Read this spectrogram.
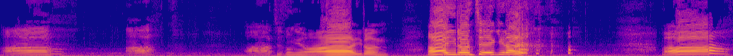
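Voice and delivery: high, loud wails of despair; anguished groaning. Real, not acted. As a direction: groan over the loss. Groaning over failed craft.

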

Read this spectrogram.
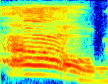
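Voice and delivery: sudden high, loud pained cry. Acted. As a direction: yelp as the venom strikes. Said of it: "he cried".

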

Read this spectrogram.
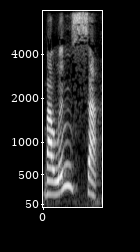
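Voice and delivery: "Balança" slow and stretched; sounded-out word. Shown as a demonstration. Teacher repeats the new word to pupils, sounded-out. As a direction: draw out each syllable of "Balança".

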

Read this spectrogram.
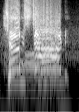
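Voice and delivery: high shouted finisher call; fired-up commentator shout; excited play-by-play. Real, not acted. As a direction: yell the big move. Calling a finishing move.

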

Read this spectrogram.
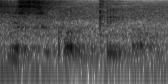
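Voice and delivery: whispered comfort, very soft; retold words of comfort, barely voiced; hushed consoling. Wife consoles him in the retelling. (consuelo susurrado, muy bajito)

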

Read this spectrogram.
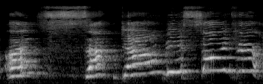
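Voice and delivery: very high, loud frightened cry; hammed-up fright. Storyteller hamming Miss Muffet's fright for children, high and loud. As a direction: play the scare big for the kids.

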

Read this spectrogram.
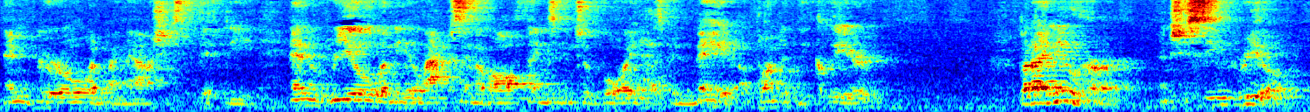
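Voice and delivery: measured, lilting poem recital; poetry reading. Acted. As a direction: read it like a poet at a reading. Poet reads her poem.

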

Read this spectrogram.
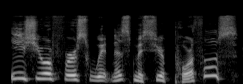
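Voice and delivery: high, loud incredulous question; astonished. Acted. D'Artagnan questions Athos about his first witness, astonished. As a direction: ask it in high-pitched disbelief.

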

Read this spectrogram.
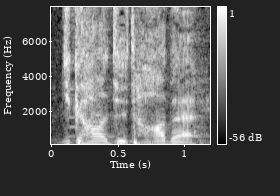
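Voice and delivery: lightly voiced bro friend; a hint of a laid-back dude; mild imitation of how his friends talk; friend's talk. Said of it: "my friends talk like that".

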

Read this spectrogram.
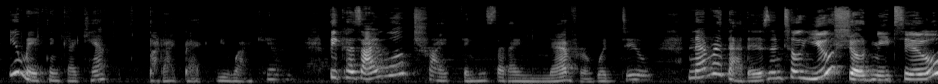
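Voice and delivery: lilting storybook read-aloud; expressive picture-book voice; reading to children. Acted. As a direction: read the book's lines to a little listener.

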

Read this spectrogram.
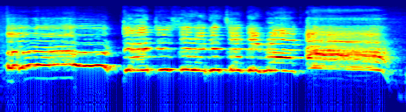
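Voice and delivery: put-on high, whining kid voice with a yelp; mock a toddler throwing a fit; whiny toddler. Mocking a whiny upset toddler.

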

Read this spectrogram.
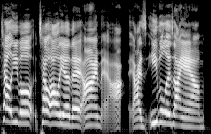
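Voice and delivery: loud, high, drawn-out retort; acted defiance. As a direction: send back a hammed-up message, slowly. Acts out Jessica's defiant retort.

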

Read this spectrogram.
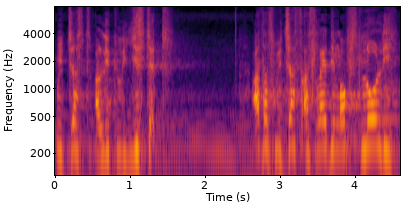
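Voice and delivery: fervent high loud sermon; preaching. Acted. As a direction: preach it out with full force. Preaching at full force.

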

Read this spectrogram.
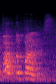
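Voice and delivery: normal talking voice

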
